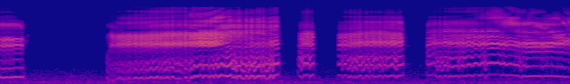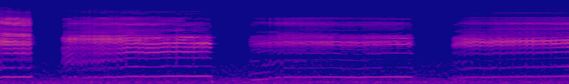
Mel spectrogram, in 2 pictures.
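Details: Pet otter clutching a hand and calling: loud drawn-out whines and squeals, some wavering and sliding, in bursts of one to two seconds with brief gaps between.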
